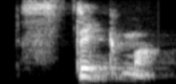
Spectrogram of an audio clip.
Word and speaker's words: stigma: See when I said when I pronounced paradigma, it's wrong. But when I say enigma, it's right. Stigma, it's right.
